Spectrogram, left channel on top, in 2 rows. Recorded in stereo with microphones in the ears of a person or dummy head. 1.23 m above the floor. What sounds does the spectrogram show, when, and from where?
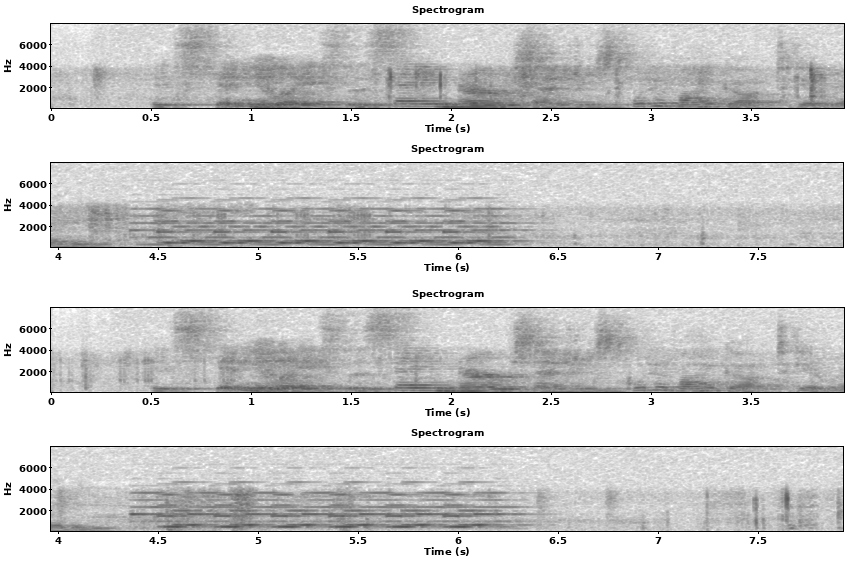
0.5 s a woman speaking: 20° left (ahead or behind), 6 m
2.9 s a woman speaking: 35° left (ahead or behind), 3.5 m
4.3 s a phone ringing: 20° left (ahead or behind), 8 m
